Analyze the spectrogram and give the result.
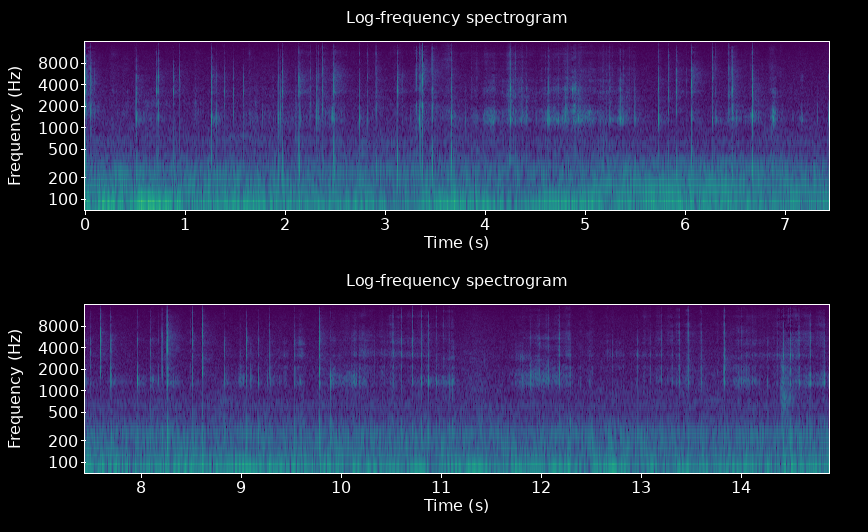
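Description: Long nails tap and scratch along the rim and ridges of a small silver scallop-shell compact mirror, a hollow closed case that is likely metal. Quick, sharp, bright clicks are scattered over dry, scratchy rasps, with a steady low rumble underneath throughout.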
